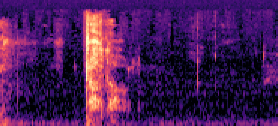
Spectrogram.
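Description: A pause in speech, mostly near silence, with one short faint breathy sound from a voice, like a quick breath or a whispered syllable, about three quarters of a second in.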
